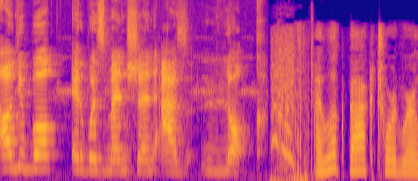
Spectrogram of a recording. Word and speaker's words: Locke: By editing this video, this is the time to tell you that I messed up, because the actual pronunciation is Locke and not Loki, which is, I'm so sorry.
